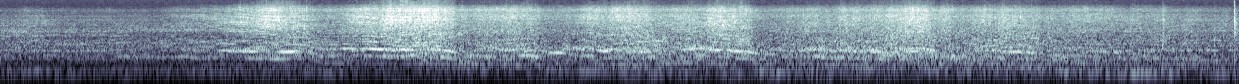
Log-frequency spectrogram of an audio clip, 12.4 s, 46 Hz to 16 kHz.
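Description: Dirt super late model race cars' V8 engines running hard in a pack, their notes rising and falling as they go through the turns. The sound grows louder from about two seconds in.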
